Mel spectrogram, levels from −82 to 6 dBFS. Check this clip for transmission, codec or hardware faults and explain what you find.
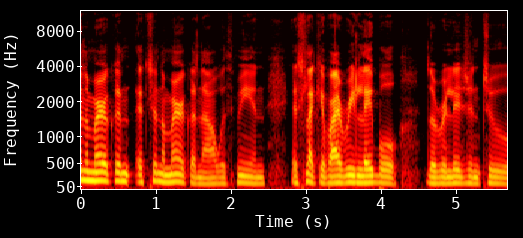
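Had a good listen to this bit of speech, and there's nothing in it worth flagging.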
